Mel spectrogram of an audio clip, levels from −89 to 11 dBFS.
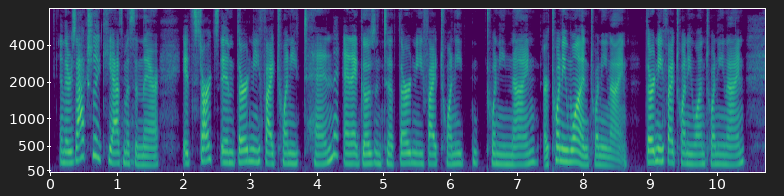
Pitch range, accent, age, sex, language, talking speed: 165-225 Hz, American, 20-39, female, English, 145 wpm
